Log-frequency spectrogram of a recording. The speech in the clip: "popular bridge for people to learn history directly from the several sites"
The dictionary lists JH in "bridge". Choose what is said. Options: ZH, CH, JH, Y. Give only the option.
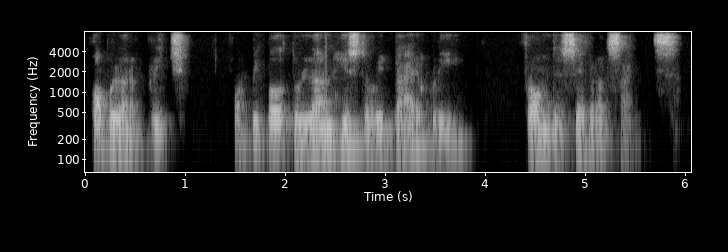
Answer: CH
